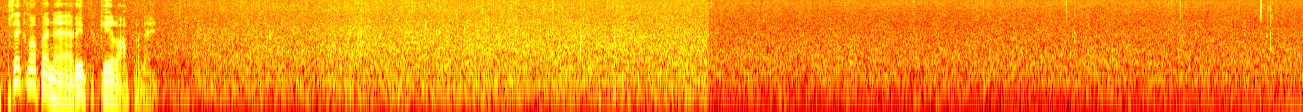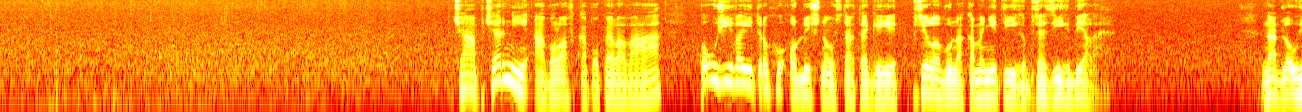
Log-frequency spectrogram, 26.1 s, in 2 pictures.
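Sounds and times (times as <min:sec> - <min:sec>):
mountain stream rushing over stones: 0:00.0 - 0:26.0.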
